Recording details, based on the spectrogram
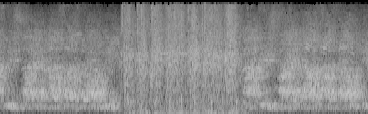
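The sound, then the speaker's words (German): A loud crowd of protesters in a lecture hall at the University of Hamburg, protesting an economist's first seminar, shouts and chants in unison, with a burst of clapping and rhythmic thumping in the middle before the chanting voices rise again. “Jetzt ist er als Volkswirtschaftler in die Lehre zurückgekehrt und das erste Seminar an der Uni Hamburg, das wurde von lautstarken Protesten begleitet, nicht nur vor der Uni, sondern auch im Hörsaal.”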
